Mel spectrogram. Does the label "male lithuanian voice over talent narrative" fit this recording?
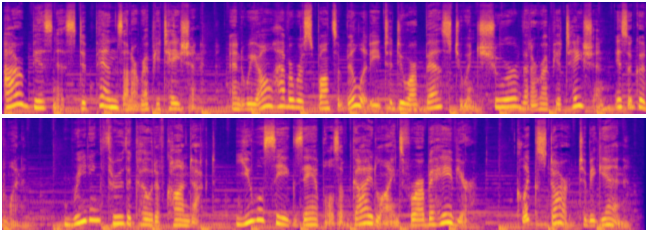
No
